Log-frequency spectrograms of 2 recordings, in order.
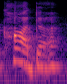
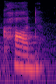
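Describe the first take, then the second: First: The final d is drawn out with a vowel. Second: The final d is very short and clipped. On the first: The speaker calls it wrong. "you don't hear cod" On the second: The speaker calls it right. "you just hear cod"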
